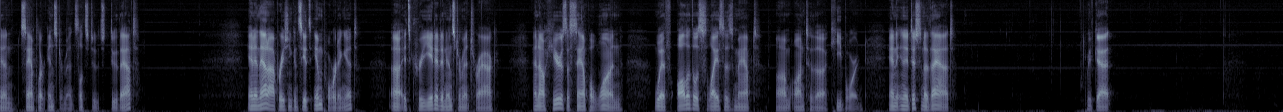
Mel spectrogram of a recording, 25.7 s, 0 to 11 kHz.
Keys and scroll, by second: 22.7 alt+z.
